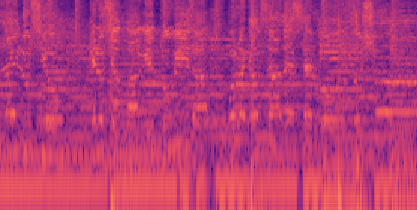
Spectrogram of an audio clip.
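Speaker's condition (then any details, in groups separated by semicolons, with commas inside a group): No condition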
